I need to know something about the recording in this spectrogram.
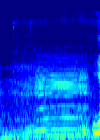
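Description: A goat bleating once: a single long call of about a second and a half that rises at the start and then holds steady. It is a goat calling for its food.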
